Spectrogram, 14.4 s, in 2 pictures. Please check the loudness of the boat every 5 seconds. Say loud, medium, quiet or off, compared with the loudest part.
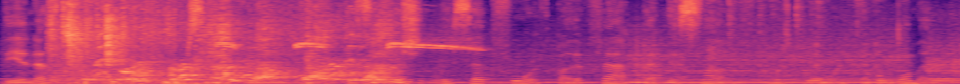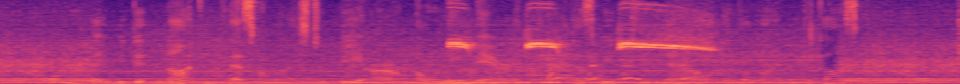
medium, loud, loud.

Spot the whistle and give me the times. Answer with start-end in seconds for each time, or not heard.
1.6-3.6, 10.6-12.6.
